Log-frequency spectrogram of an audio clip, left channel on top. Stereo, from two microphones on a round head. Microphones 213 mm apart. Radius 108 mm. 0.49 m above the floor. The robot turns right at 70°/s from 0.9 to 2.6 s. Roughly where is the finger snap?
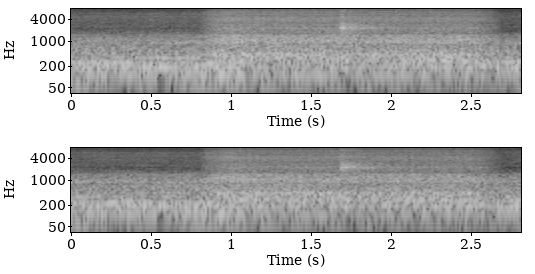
Centre.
